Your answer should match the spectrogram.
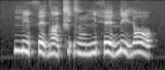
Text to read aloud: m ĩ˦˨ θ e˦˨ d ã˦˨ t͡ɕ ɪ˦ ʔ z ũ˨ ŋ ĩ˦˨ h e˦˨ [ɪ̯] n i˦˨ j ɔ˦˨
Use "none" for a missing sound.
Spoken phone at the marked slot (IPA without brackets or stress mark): ɪ̯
